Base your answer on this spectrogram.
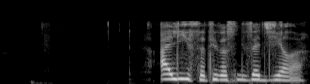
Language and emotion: Russian, angry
